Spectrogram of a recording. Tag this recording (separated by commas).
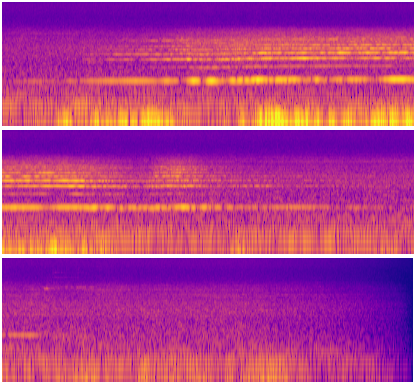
Alarm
